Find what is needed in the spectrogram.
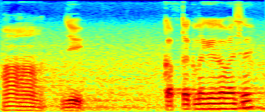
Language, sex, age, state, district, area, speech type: Urdu, male, 18-30, Bihar, Gaya, urban, spontaneous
